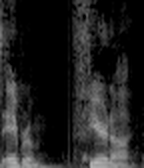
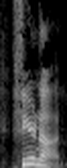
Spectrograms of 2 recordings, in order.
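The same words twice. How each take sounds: First: Gentle reassurance. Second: Louder and higher, proclaiming it; bold declaration. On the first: God calms the frightened Abram. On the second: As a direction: call it out with force. God introduces himself to Abram. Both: Retold or imitated.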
